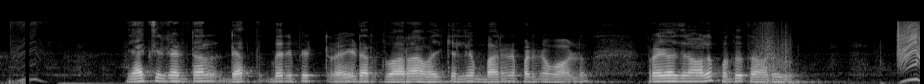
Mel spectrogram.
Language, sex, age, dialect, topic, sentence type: Telugu, male, 51-55, Central/Coastal, banking, statement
